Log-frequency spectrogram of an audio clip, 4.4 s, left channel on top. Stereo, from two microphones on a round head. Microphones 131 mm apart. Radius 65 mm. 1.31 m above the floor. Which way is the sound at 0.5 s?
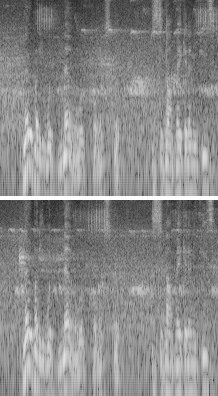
50° right (ahead or behind).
